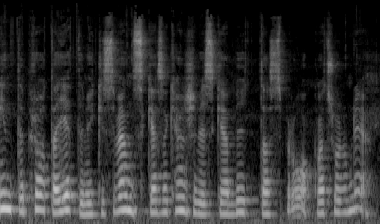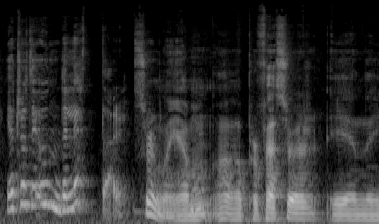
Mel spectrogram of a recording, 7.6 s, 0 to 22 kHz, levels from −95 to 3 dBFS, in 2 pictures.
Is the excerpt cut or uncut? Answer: cut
